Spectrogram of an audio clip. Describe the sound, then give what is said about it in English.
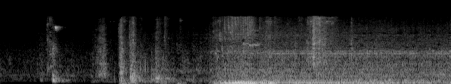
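A few scattered clunks and knocks, then a fishing boat's 200-horsepower six-cylinder turbo diesel engine catches and settles into a loud, deep, steady rumbling drone that carries on to the end, on a lake at Hallstatt in the dark at 4:30 in the morning. No one speaks. “The six-cylinder turbo diesel motor runs at 200 horsepower.”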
